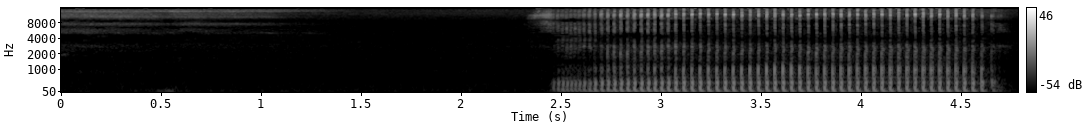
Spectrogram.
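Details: Snoring French Bulldog: near silence for over two seconds, then one long, loud, rattling snore lasting about two seconds, with a coarse, vibrating low rumble.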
